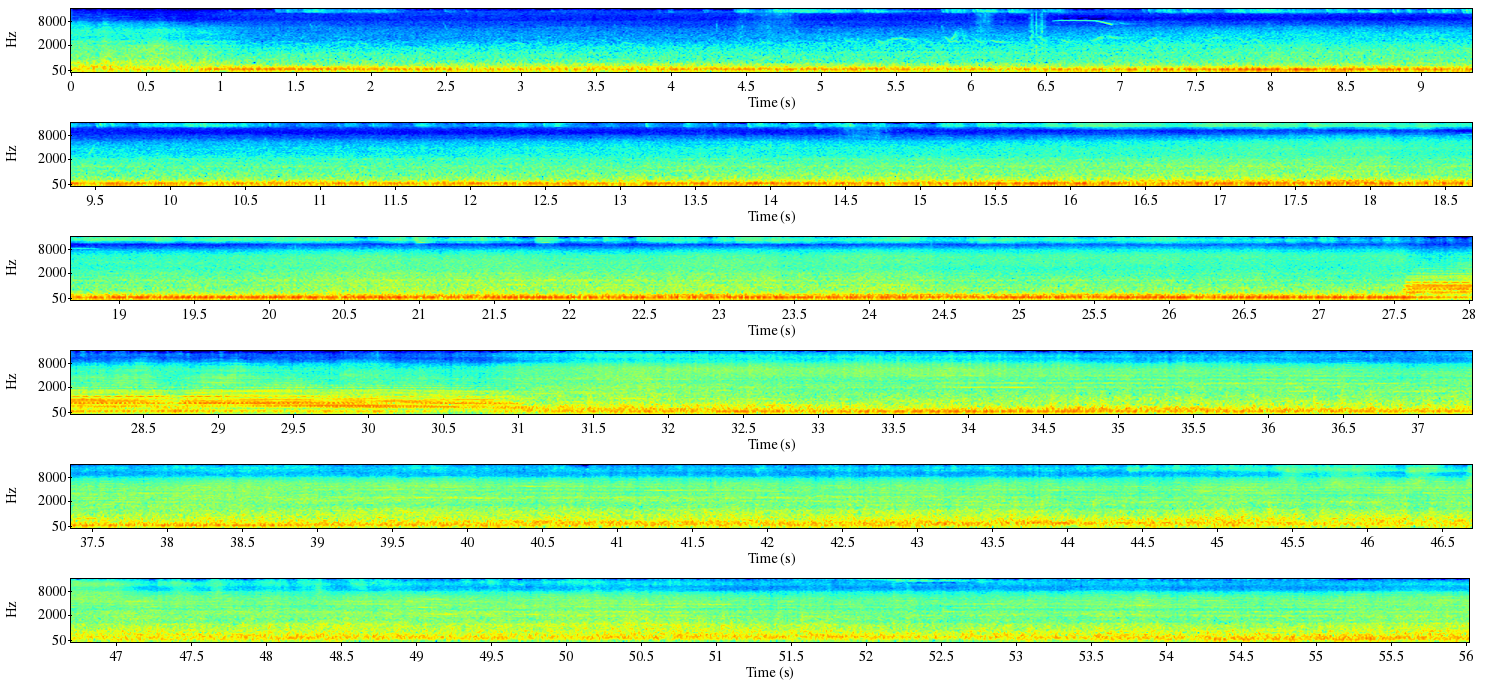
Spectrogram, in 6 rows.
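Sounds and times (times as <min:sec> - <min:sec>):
locomotive engine rumble: 0:00.0 - 0:56.0
train horn blast: 0:27.5 - 0:31.4.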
